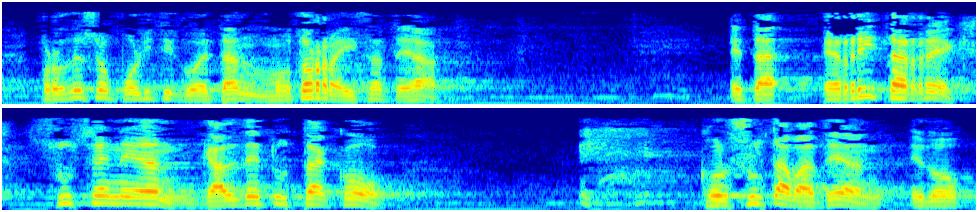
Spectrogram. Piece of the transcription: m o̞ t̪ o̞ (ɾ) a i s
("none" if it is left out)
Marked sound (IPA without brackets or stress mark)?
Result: r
